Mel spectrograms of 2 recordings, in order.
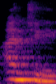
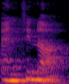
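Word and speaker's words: antennae: एक इसका होता है बेटा एंटीनी, जिसे आप एंटीना बोलते हैं, ठीक है? बट the correct pronunciation is एंटीनी.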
